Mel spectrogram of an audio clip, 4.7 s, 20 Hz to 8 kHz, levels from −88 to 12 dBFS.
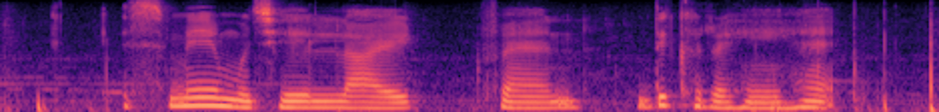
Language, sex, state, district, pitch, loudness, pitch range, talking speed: Hindi, female, Madhya Pradesh, Katni, 160 Hz, -16 LUFS, 150-185 Hz, 90 wpm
